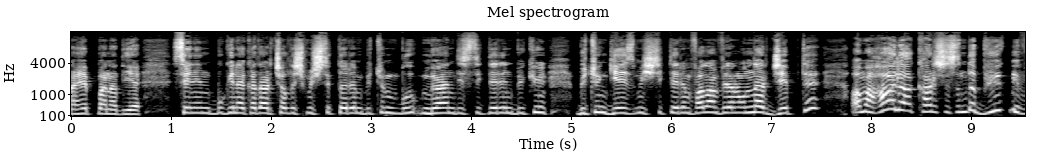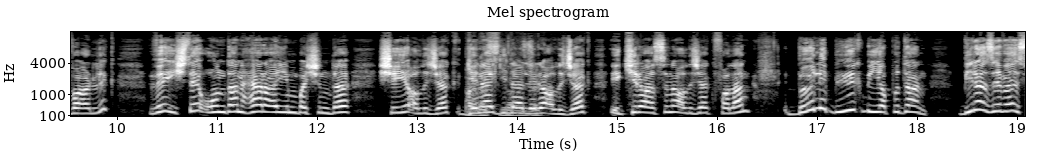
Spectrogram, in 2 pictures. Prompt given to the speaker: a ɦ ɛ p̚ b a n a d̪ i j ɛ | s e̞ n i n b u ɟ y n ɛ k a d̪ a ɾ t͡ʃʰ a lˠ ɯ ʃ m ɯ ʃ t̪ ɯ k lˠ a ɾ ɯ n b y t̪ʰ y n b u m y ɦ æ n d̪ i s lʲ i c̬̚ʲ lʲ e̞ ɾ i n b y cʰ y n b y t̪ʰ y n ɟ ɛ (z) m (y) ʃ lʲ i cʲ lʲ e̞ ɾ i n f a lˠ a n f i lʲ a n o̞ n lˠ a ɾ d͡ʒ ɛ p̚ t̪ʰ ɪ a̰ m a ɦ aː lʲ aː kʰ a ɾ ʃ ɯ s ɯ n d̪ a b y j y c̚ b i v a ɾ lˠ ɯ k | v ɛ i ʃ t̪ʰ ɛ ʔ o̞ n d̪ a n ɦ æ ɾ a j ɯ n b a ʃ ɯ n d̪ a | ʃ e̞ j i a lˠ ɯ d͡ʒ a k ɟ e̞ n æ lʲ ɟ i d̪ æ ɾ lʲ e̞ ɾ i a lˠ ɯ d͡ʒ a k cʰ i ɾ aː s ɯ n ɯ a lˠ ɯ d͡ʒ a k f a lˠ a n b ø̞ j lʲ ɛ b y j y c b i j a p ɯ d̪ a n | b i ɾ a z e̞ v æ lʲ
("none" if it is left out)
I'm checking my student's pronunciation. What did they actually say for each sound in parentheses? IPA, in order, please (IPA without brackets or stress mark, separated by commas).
z, i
